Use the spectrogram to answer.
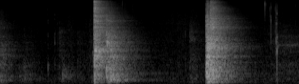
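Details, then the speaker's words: Two sharp, loud clicks, one after the other, as each side of a LUCAS mechanical chest compression device is clicked into its backboard over a patient in cardiac arrest, one side first; the audible click confirms it is secure. "ensure an audible click is heard and check the machine is secure"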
